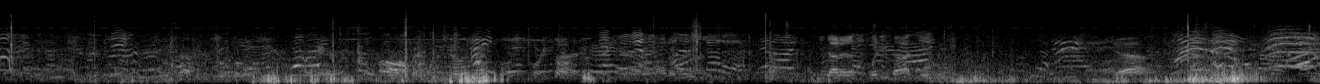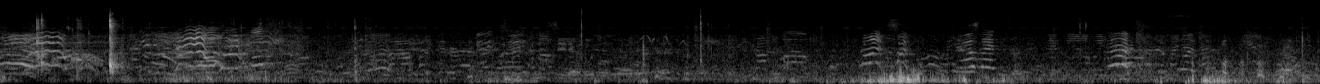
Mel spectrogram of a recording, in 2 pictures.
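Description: Young women and spectators shout and call out across an open field outdoors.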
